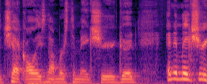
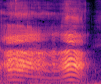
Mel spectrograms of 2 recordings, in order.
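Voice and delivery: pained groan; 4 semitones higher than usual. Pretend. Joints cracking and popping.

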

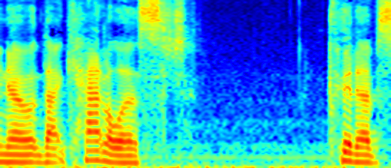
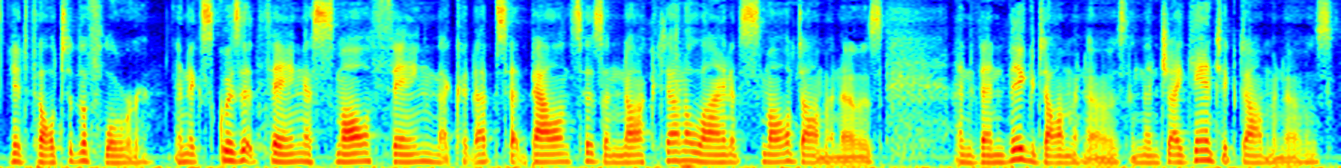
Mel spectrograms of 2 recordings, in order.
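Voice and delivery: ordinary delivery, nothing marked

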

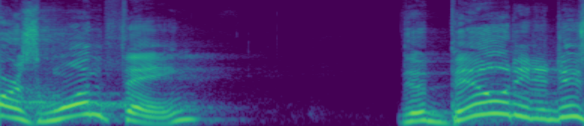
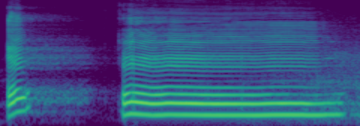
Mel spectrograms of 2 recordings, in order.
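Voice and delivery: high, drawn-out singsong oops; mock uh-oh; 10 semitones higher than usual. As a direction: mimic someone caught off guard, pitched way up.

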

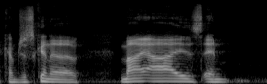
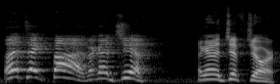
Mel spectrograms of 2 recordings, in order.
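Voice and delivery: high-pitched whiny plea; put-on high, pleading voice; pleading mock quote; 11 semitones higher than usual. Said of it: "being like".

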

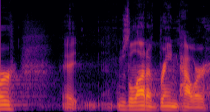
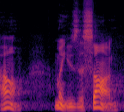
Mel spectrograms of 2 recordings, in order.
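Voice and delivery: quiet aside to himself; hushed inner voice; 4 semitones lower, 10 dB quieter, faster than usual. Retold or imitated. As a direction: pastor recalling deciding on the song, murmured under his breath. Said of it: "and I was like".

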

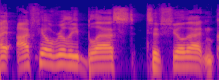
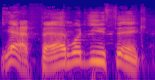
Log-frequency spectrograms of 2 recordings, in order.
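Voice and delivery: retold eager prompt, higher pitched; imitated excitement; 6 semitones higher than usual. Host eagerly prompting Thad about a joke question, mock excited. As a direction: play an excited host egging someone on. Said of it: "Brett's all excited".

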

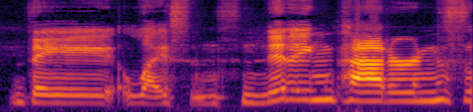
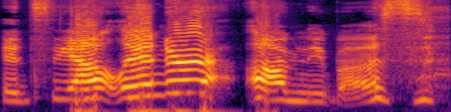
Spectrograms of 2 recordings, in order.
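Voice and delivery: excited announcement; 3 semitones higher, 7 dB louder than usual. Acted. Announcing the show title.

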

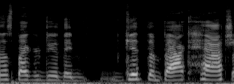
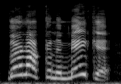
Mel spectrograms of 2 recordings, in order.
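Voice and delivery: higher and louder, alarmed; alarmed cry; 9 semitones higher, 7 dB louder than usual. Retold or imitated. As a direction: call it out in alarm. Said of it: "I'm going".

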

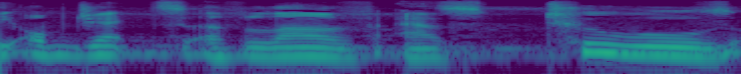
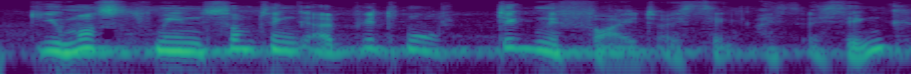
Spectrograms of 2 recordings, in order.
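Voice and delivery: put-on terrible Dutch accent; 8 semitones higher than usual. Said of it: "I'm going to do a really terrible Dutch accent".

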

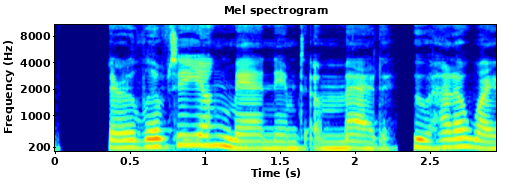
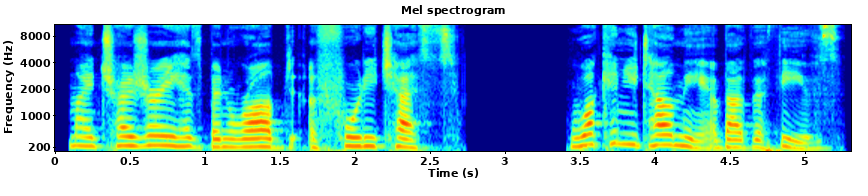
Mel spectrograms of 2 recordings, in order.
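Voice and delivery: louder royal demand; stern king; 3 semitones higher, 8 dB louder than usual. A narrator's reading. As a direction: press him firmly. King questions.

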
